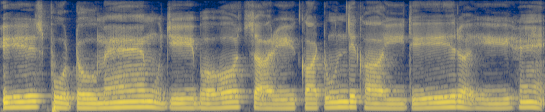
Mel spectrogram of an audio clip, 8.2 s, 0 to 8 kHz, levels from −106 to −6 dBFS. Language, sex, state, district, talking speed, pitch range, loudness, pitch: Hindi, male, Madhya Pradesh, Umaria, 80 wpm, 120-140 Hz, -20 LUFS, 125 Hz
